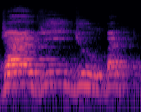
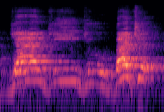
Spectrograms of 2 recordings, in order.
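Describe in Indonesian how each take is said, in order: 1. Pantulan terakhirnya hilang sama sekali. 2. Pantulan terakhirnya terlalu kuat dan panjang. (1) "Pantulannya hilang karena terlalu apa namanya terlalu hati-hati" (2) "Itu terlalu berlebihan"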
